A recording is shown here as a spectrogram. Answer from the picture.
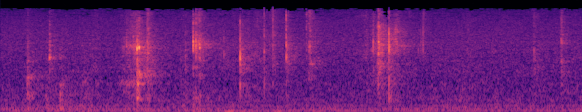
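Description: Small cardboard product boxes and a cosmetic compact being handled: a few scattered light clicks and taps as the highlighter goes back into its box and the next item is picked open.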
